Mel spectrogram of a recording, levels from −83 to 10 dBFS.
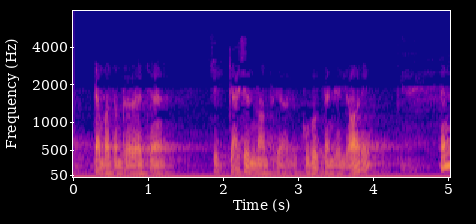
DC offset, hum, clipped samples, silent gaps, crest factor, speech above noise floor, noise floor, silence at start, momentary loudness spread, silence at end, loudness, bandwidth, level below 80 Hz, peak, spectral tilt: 1%; none; under 0.1%; none; 20 dB; 21 dB; -48 dBFS; 0 s; 20 LU; 0 s; -28 LUFS; 4.9 kHz; -42 dBFS; -8 dBFS; -13 dB/octave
